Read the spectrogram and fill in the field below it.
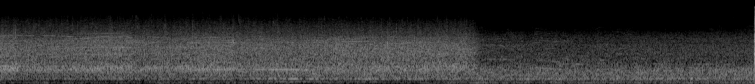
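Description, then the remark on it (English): A large stadium crowd at a baseball game stands and applauds Pineda in a sustained ovation, a dense, steady roar of clapping that holds loud for several seconds, then continues somewhat softer and duller. “And the crowd stands to give an ovation to Pineda.”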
